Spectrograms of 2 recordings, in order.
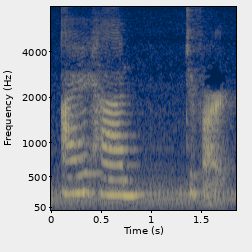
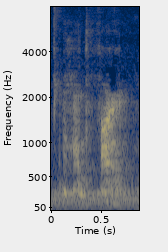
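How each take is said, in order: First: Said in the usual way. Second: Hushed confession, breath only; whisper. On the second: Real, not acted. Confiding to listeners the embarrassing need, whispered. Repeated as a secret.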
